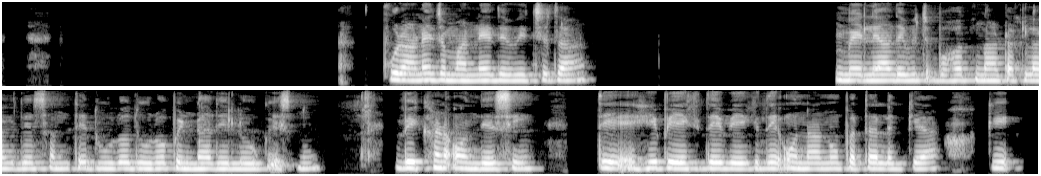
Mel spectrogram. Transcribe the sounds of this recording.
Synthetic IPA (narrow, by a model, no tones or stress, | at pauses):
pʊɾaːɽ̃eːd͡ʒəmaːneːd̪eːʋɪt͡ʃt̪ãː | meːljãːd̪eːʋɪt͡ʃbɔːt̪naːʈəkləɡd̪eːsənt̪eːd̪uːɾõːd̪uːɾõːpɪɳɖãːd̪eːloːkɪsnũː | ʋeːkʰəɳɔ̃ːnd̪eːsiː | t̪eːɦeːbeːkʰd̪eːʋeːkʰd̪eːʔʊnãːnũːpət̪aːləɡjaːkɪ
